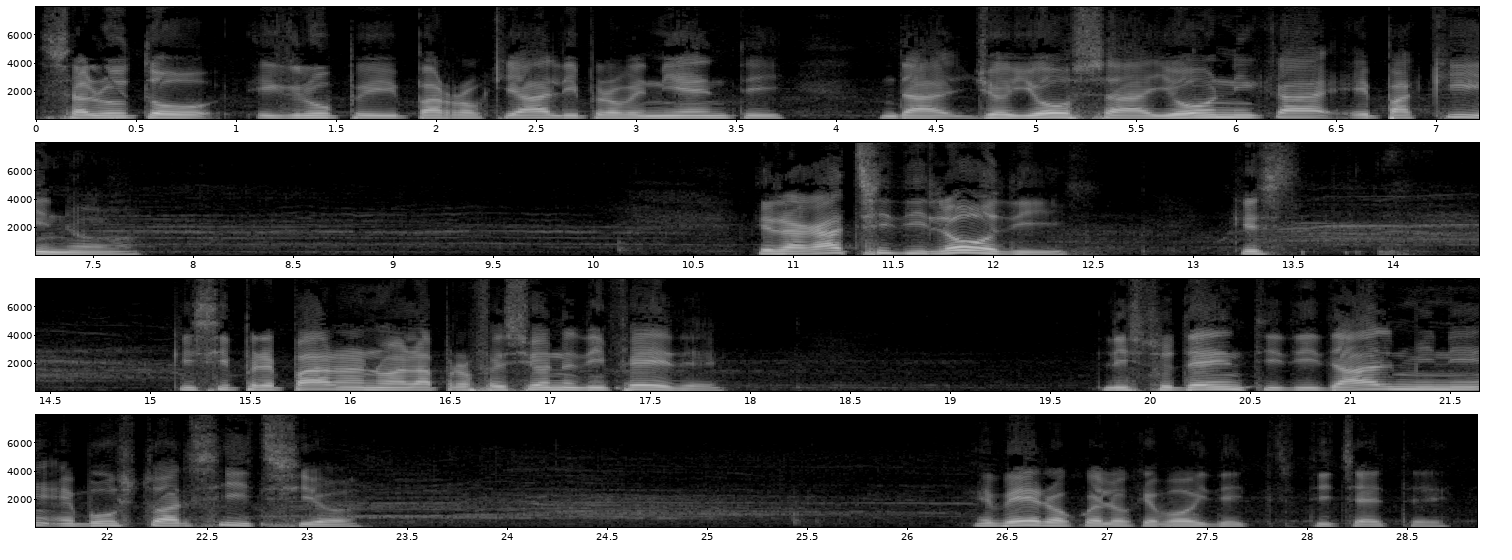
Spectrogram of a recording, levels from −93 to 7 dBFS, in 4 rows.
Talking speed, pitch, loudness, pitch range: 75 wpm, 140 Hz, -29 LUFS, 125-160 Hz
